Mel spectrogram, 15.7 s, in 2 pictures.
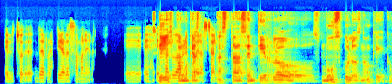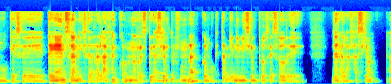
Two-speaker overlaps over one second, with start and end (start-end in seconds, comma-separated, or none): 3.2-4.5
